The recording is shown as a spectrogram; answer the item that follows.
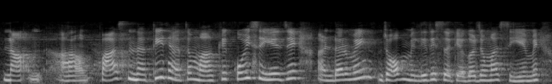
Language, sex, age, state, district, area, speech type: Sindhi, female, 18-30, Gujarat, Surat, urban, spontaneous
